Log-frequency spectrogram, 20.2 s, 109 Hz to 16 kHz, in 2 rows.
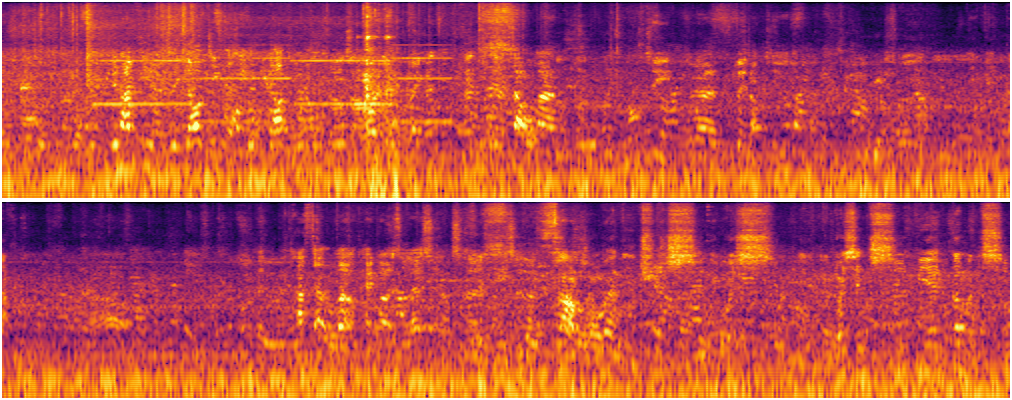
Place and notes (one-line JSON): {"title": "Tamsui Line (Taipei Metro), Taipei City - Tamsui Line", "date": "2013-09-10 16:44:00", "description": "from Minquan West Road station to Shilin station, Sony PCM D50 + Soundman OKM II", "latitude": "25.09", "longitude": "121.53", "altitude": "10", "timezone": "Asia/Taipei"}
